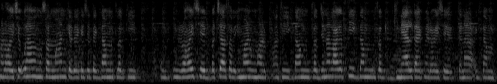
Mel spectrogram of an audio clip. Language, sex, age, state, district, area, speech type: Maithili, female, 30-45, Bihar, Sitamarhi, rural, spontaneous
